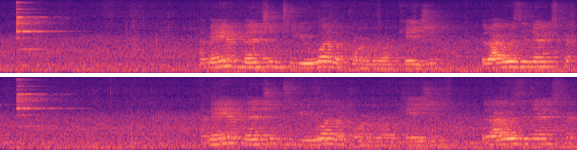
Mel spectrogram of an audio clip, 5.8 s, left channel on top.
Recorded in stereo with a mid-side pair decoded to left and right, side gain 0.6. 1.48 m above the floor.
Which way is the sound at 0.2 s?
60° left.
